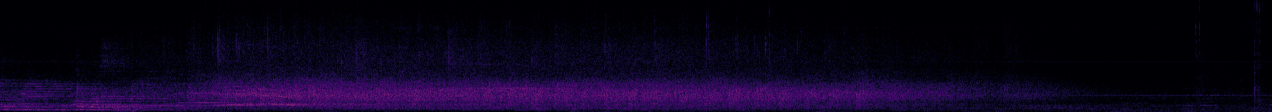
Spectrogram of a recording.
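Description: A crowd applauds graduating senior wrestlers at a high school varsity wrestling meet in an arena. Sustained clapping swells after a voice speaks over a PA, holds steadily for several seconds, then tapers off.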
